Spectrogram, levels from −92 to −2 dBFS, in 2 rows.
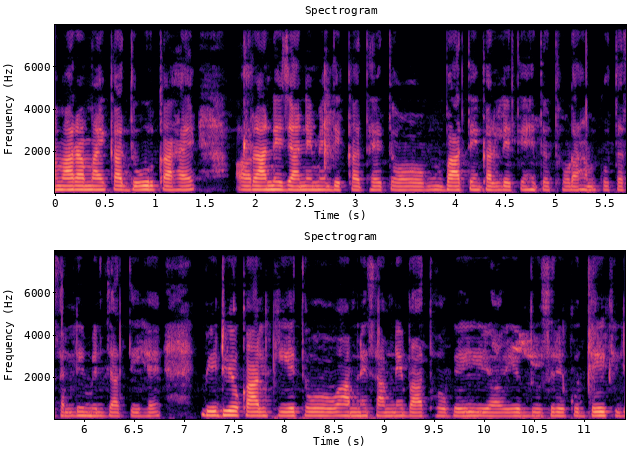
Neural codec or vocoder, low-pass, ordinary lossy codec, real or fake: codec, 16 kHz, 16 kbps, FreqCodec, larger model; none; none; fake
